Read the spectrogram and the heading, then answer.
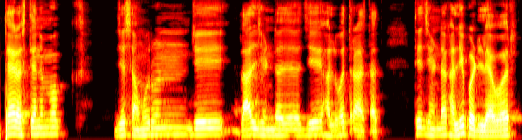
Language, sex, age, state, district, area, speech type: Marathi, male, 18-30, Maharashtra, Wardha, urban, spontaneous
